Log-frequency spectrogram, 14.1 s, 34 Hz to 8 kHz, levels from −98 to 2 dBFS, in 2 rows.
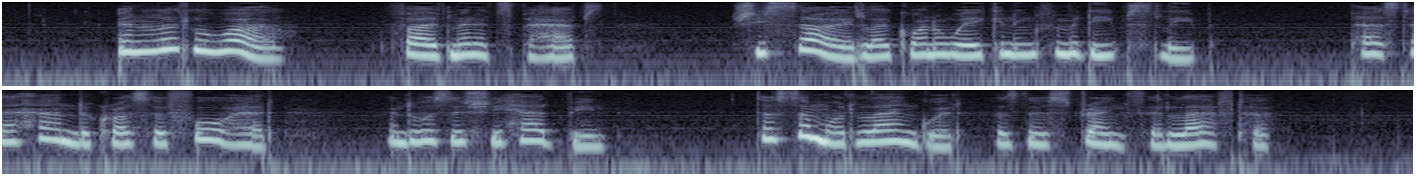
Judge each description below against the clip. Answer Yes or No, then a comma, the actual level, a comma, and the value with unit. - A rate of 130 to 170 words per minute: Yes, average, 155 wpm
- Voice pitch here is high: Yes, very high, 255 Hz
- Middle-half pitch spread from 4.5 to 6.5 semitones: No, average, 3.6 semitones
